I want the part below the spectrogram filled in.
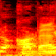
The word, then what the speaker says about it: Courbet: No, Gustav Courbet. I assume it's Courbet. I assume T is silent as well. – Dude, Courbet.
